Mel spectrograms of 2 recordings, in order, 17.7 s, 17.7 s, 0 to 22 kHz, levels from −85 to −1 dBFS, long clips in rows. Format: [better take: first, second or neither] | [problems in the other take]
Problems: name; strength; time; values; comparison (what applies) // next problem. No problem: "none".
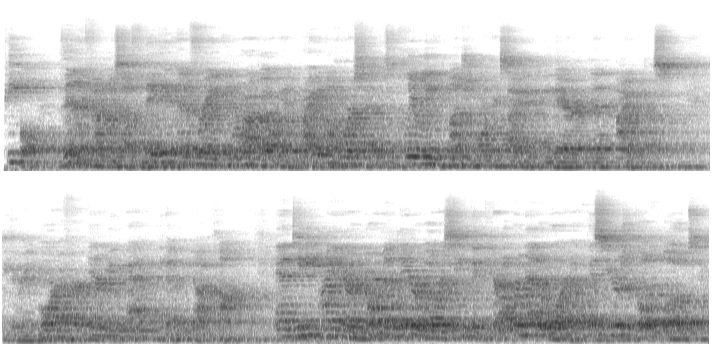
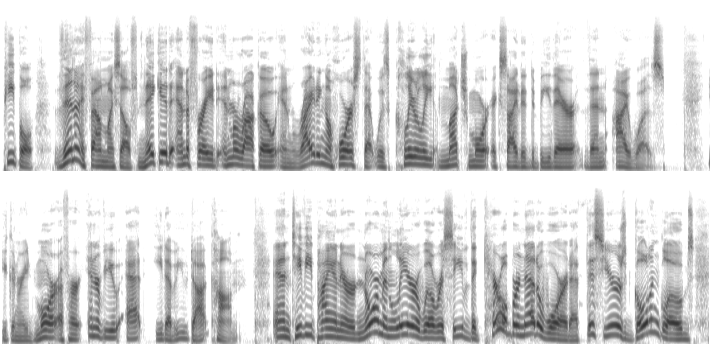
second | off-mic speech; far // room echo; strong; dies away in 2.9 s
